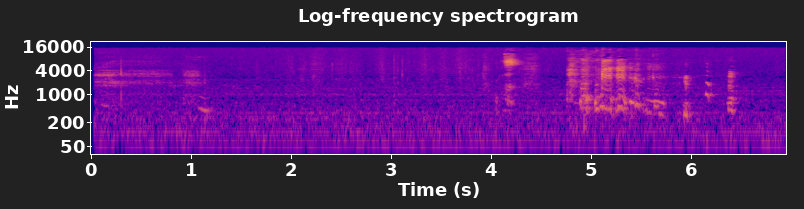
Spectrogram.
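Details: 4-month-old baby laughing at mother's hiccups: a couple of short hiccup-like catches, then a burst of laughter in a noisy room; hiccups.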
